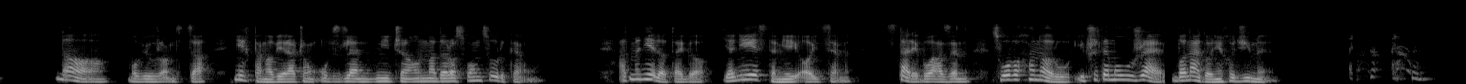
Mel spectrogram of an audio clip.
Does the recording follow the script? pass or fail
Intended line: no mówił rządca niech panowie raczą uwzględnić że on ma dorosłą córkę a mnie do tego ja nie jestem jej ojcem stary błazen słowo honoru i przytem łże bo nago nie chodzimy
pass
